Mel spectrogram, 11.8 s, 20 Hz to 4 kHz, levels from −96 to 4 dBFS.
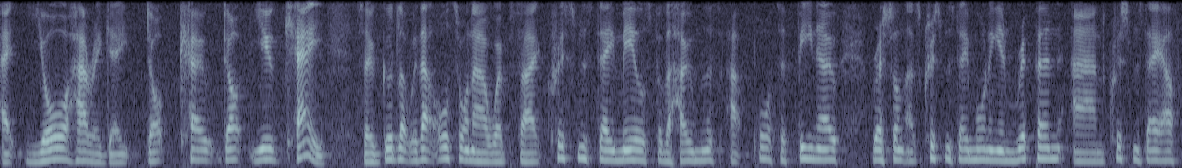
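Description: Speech, with no technical fault to be heard. It has the narrow sound of a call path, with nothing above 4 kHz and the lowest bass trimmed by the microphone processing, which fits a G.711 A-law codec at 64 kbps.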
